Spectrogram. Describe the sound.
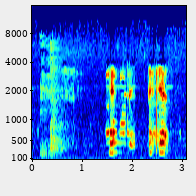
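A television plays in the background over a phone line: muffled, narrow-band voices come in short bursts, tinny and distant, with a quiet hiss between them.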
